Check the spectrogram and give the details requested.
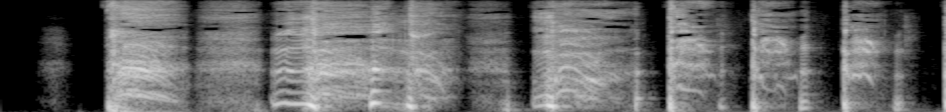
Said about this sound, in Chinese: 这一通咳嗽，差点把我的心肝脾肺肾都给咳飞了出来，眼泪鼻涕流了一脸。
